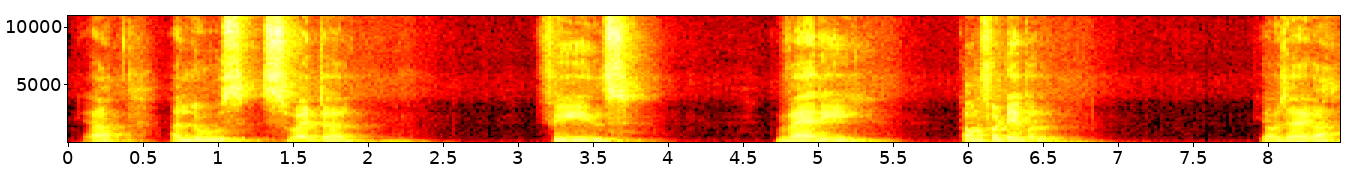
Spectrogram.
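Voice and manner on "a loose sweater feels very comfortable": slow dictation. Shown as a demonstration. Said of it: "dictating an example sentence slowly".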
